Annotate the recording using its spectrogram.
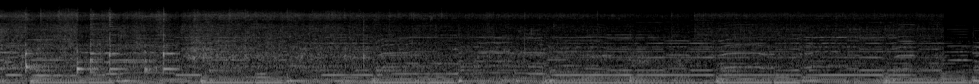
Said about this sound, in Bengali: কড়াইতে 2 থেকে 3 চামচ মতো সর্ষের তেল দিয়ে দিলাম। তেলটা কড়াইয়ের গায়ে ভালো করে মাখিয়ে নিয়ে আমি মাছগুলো এবার ছেড়ে দেবো তেলে।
